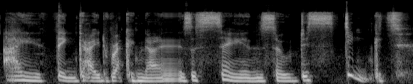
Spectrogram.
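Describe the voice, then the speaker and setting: A woman voicing a haughty, cold male alien overlord in a measured, disdainful manner. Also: low voice, fairly even intonation, gravelly, husky, dry recording, exaggerated voice.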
